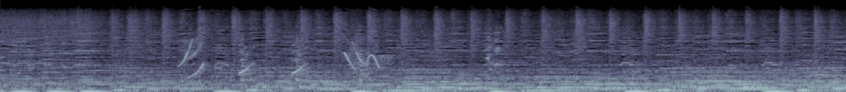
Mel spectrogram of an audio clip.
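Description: A broken mechanical bird in the Toonstruck game gives out repeated garbled, gobbling squawks and warbling chirps over a rhythmic clunking, knocking mechanism, loud and close.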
